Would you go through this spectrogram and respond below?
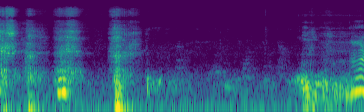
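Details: Adult husband snoring in sleep at home: loud, rough snorting snores in uneven bursts with a few seconds of silence between them; wife observes brief breathing pauses during his snoring.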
